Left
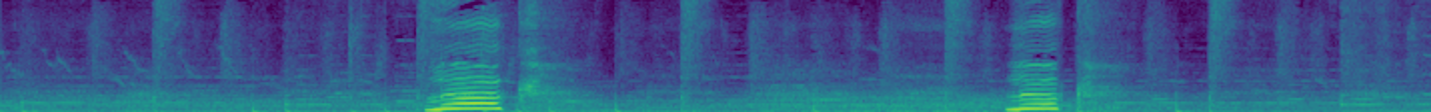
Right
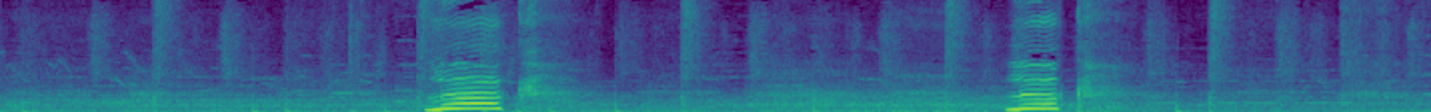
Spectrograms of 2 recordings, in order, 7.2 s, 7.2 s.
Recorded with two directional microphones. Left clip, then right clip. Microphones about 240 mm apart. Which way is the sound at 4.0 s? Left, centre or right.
Centre.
